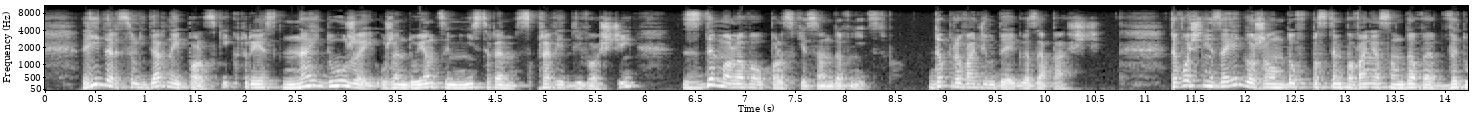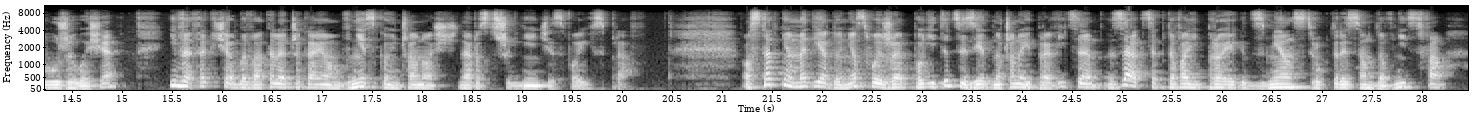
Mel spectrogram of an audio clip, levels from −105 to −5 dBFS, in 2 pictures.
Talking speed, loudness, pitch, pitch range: 100 wpm, -13 LUFS, 120 Hz, 110-140 Hz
